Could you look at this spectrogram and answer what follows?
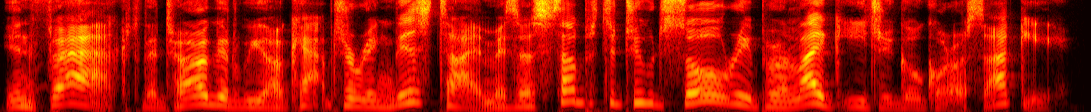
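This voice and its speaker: A man playing an eccentric, arrogant, gleefully sinister mad scientist in an anime fan dub, with haughty, theatrical, drawn-out delivery. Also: high-pitched, big pitch swings, gravelly, fairly bright tone, no room sound, studio quality, exaggerated voice. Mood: haughty, condescending.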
